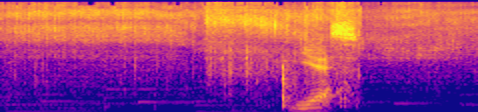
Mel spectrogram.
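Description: Red mullet frying skin-side down on a well-preheated barbecue, a steady close sizzle with a brief louder crackling burst, and one short spoken word.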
